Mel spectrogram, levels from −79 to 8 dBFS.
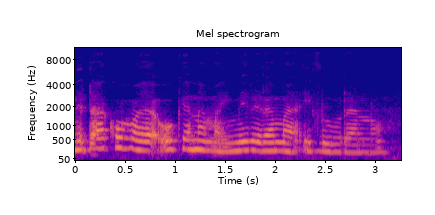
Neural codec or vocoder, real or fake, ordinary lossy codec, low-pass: vocoder, 44.1 kHz, 128 mel bands every 512 samples, BigVGAN v2; fake; none; 9.9 kHz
